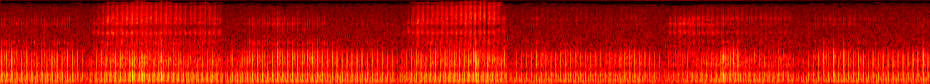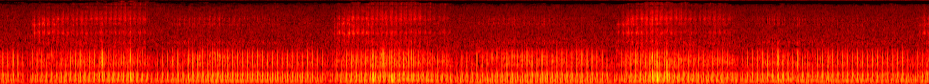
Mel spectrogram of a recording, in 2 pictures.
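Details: Domestic cat purring steadily in a quiet indoor setting, offered as relaxing sleep sound; a continuous low rumbling purr swells with each breath, brighter hissing bursts recurring roughly every two seconds.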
